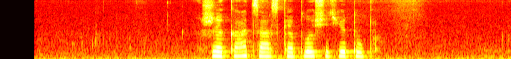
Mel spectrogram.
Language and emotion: Russian, neutral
